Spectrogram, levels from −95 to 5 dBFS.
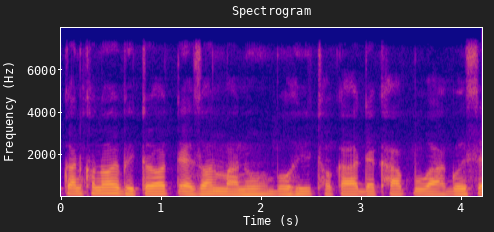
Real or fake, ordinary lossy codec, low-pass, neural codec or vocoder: real; none; 7.2 kHz; none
